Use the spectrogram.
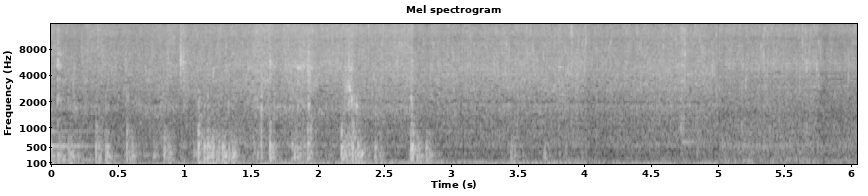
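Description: Chopped onions and tomatoes sizzle and fry in a pan for a goat head curry gravy, a steady hiss broken by clinks of a spoon stirring, close and continuous with no talking.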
